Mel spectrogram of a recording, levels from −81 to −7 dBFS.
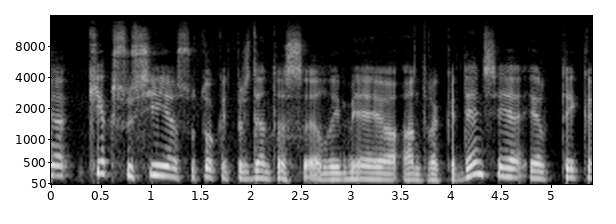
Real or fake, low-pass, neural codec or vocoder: real; 14.4 kHz; none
